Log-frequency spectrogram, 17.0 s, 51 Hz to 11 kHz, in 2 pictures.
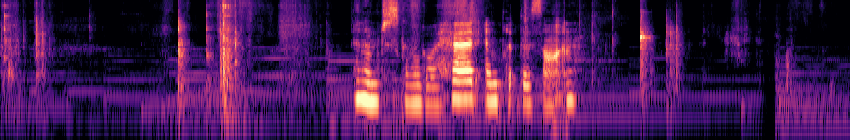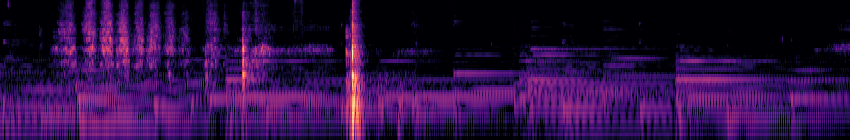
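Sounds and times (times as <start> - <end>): soft background music: 0.0 - 17.0.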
